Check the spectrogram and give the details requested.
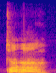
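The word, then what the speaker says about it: תָּעָה: Ta'ah. Alright, now let's see what it says now. That's how you pronounce it.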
